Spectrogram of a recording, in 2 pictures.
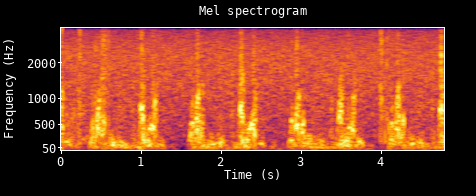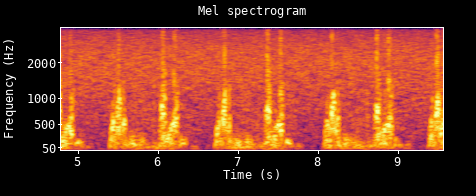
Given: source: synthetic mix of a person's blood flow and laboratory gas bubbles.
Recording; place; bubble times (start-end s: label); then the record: Doppler ultrasound of blood flow; precordium
0.04-0.61 s: bubbles
3.96-4.17 s: bubbles
From the record:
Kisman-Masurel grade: 211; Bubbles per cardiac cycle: several, 3 to 8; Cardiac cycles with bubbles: 1 to 10%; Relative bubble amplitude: barely perceptible (0.100 to 0.250); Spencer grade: 1 (occasional bubble signal discernible with the cardiac motion signal, with majority of cardiac periods free of bubbles); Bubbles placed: anywhere in the cardiac cycle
